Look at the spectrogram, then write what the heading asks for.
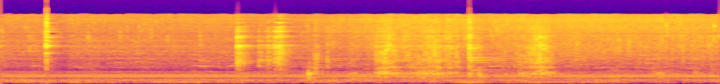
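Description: Crushed ginger and garlic sizzling in hot oil with fried onions in a steel pot. A spatula stirs them, with scraping strokes against the pot from about two and a half seconds in.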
